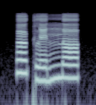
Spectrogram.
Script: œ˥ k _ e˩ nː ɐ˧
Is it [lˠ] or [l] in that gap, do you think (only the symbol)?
l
